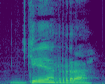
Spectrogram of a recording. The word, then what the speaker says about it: guerra: So in this case, the U is not pronounced, but you're going to get the sound G. So now we have guerra, guerra, guilla, guilla.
